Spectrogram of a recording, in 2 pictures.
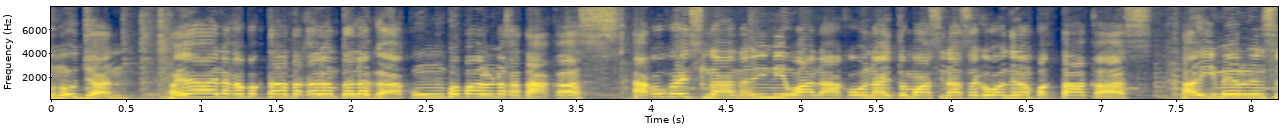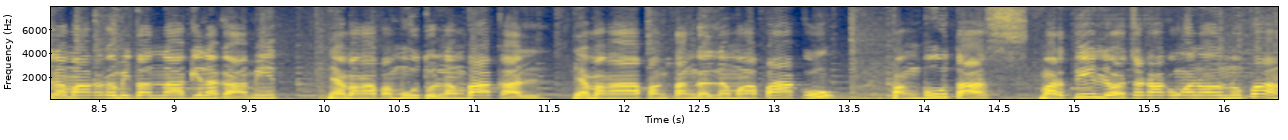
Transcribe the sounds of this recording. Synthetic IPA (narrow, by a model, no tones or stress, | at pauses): nod͡ʒankɐjaʔnɐkɐpɐɡ̚t̪aːt̪ɐkalɐmt̪ɐlɐɡakʊŋpɐpaːlonɐkɐt̪aːkɐsʔɐko̞kaːjɪsnɐnɐniːnɪwaːlɐʔɐko̞nɐʔɛt̪o̞ŋmɐŋasɪnaːs̬ɐɡɐwaʔnɪlaŋpɐɡ̚t̪aːkɐs | ʔɐjmɛːɾonansɪlaŋmɐŋakɐɡɐmɪt̪anːɐɡɪnaːɡaːmɪt̪̚ | jɐŋmɐŋapɐmuːt̪olnɐŋbaːkɐljɐŋmɐŋapɐŋt̪ɐŋɡalnɐŋmɐŋapaːko̞ʔpɐŋbuːt̪ɐsmɐɾt̪iljoɐt̪̚t͡ʃɐkakʊŋɐnoʔɐnopa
